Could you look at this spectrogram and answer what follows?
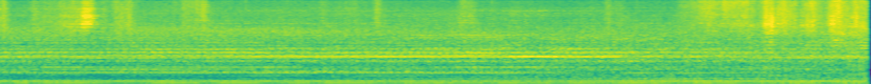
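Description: Orchard tractor's diesel engine running steadily while its mounted hydraulic contour pruning saws run, with short crackles of branches being cut about a second in and again near the end.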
